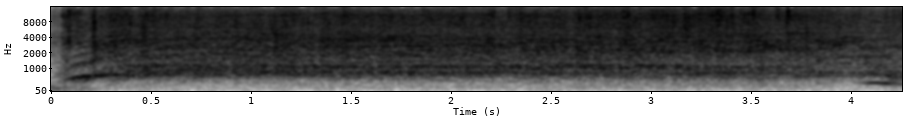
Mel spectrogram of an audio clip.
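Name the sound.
studio audience applause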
